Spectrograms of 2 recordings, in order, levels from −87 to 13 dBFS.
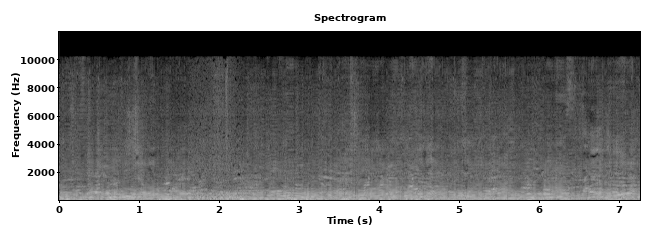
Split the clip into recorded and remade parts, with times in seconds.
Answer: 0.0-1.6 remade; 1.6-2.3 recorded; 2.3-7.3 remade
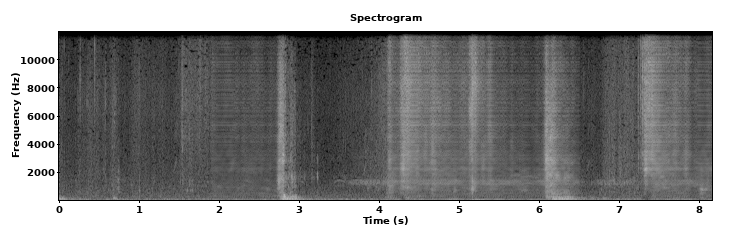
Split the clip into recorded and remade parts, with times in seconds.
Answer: 0.0-1.9 recorded; 1.9-2.8 remade; 2.8-4.1 recorded; 4.1-6.5 remade; 6.5-7.3 recorded; 7.3-8.2 remade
